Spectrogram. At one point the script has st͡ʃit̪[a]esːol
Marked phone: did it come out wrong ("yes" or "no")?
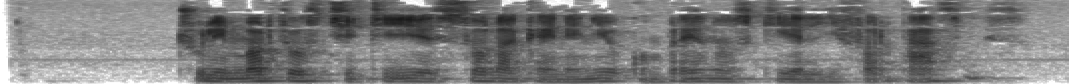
yes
